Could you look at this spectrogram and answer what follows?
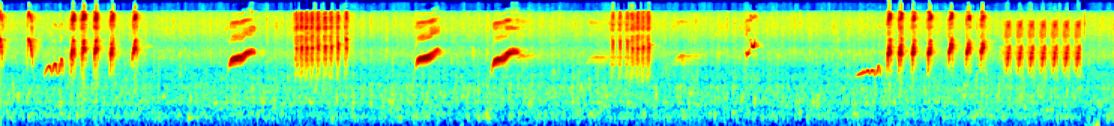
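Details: Stripe-throated bulbul (cucak cungkok) training song for tutoring other birds, mixing rising whistled slurs, buzzy harsh bursts and quick rattling runs of very high ticks.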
